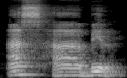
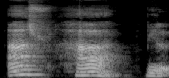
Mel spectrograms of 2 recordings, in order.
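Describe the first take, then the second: First: The s sound is plain, with relaxed lips. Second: The s sound is emphatic, with lips pushed forward. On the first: The speaker calls it wrong. "bukan ashabil" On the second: The speaker calls it right. "yang betul adalah bi ashabil fil"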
